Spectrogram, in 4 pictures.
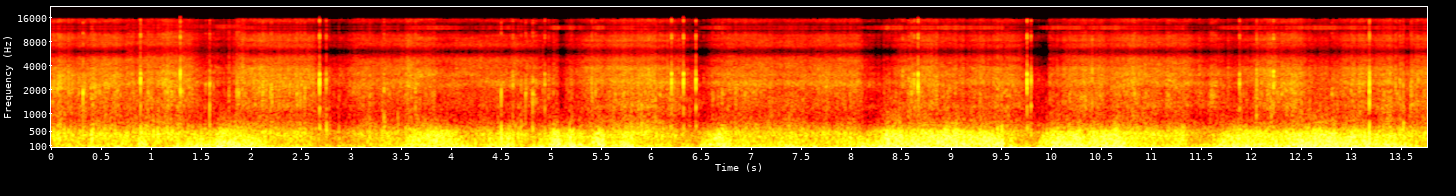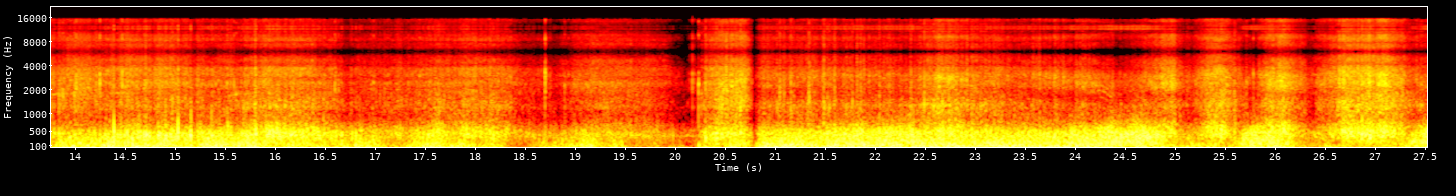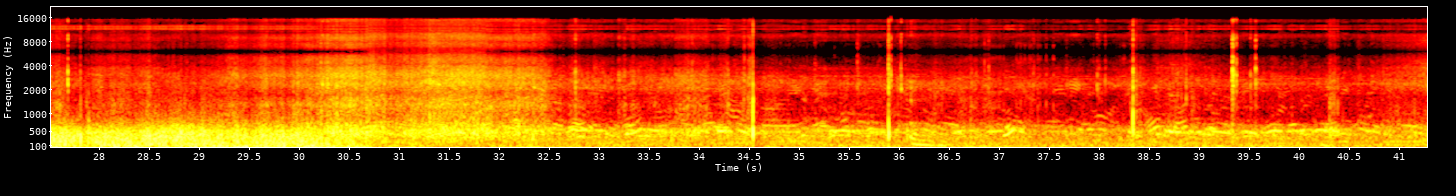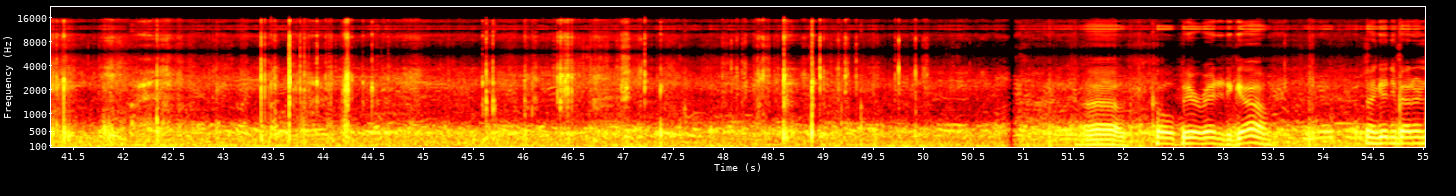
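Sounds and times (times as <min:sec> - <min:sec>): wind buffeting a camera: 0:00.0 - 0:31.6
background voices: 0:00.0 - 0:52.6
skis sliding over snow: 0:00.0 - 0:55.0.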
